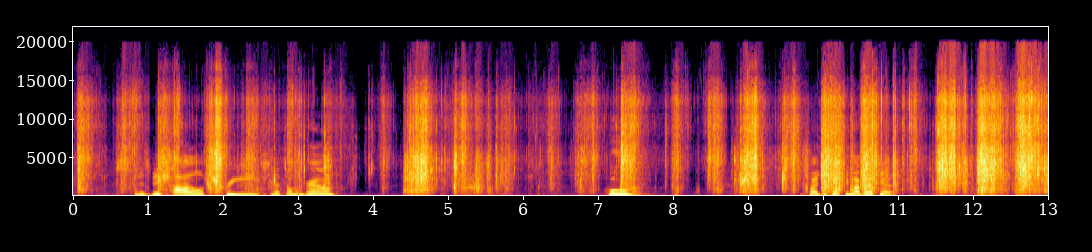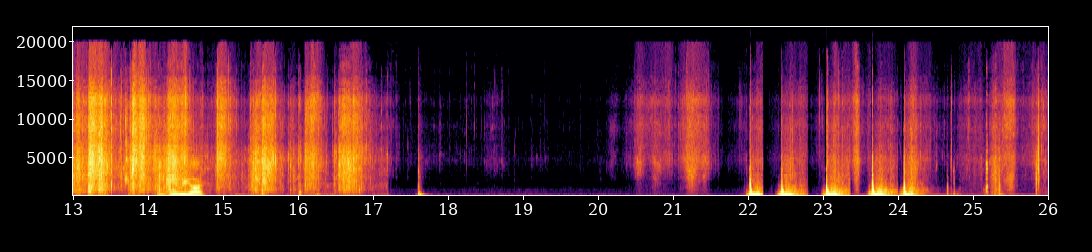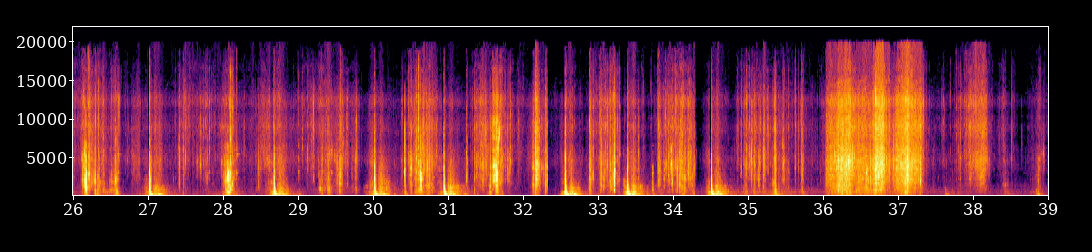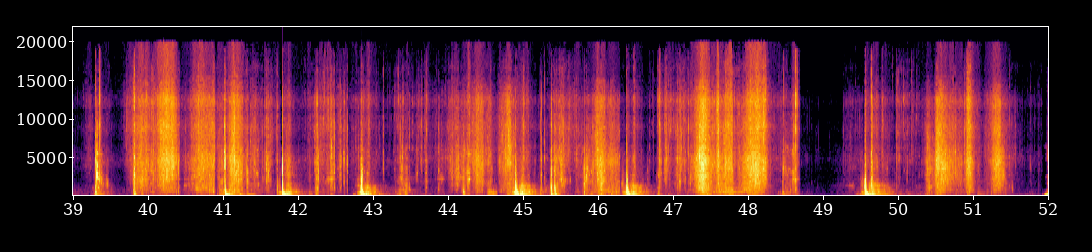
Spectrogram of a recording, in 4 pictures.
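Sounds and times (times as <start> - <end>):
branches rustling: 0.0 - 52.0
wood chopping and cracking: 8.9 - 14.7, 17.6 - 17.9, 22.0 - 48.7, 49.5 - 51.0.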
